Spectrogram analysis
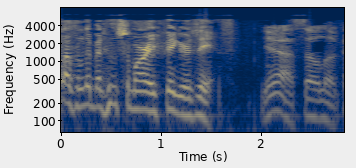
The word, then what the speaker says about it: Shomari: Shomari, is that how you pronounce it? Shomari. Like Somalia and stuff like that, you know.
